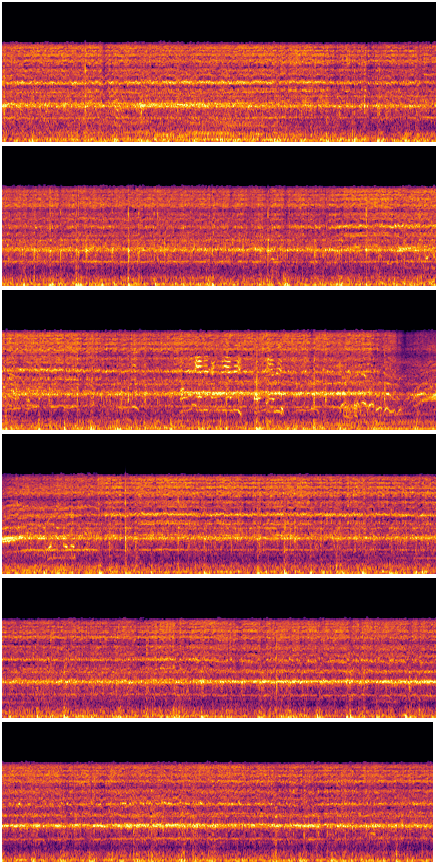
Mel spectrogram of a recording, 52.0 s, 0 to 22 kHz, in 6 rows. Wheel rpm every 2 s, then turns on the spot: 150, 150, 160, 160, 160, 160, 160, 160, 160, 160, 150, 140, 110, 140, 150, 160, 150, 150, 150, 150, 140, 140, 140, 150, 140, 150.
none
